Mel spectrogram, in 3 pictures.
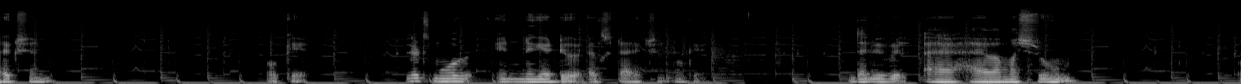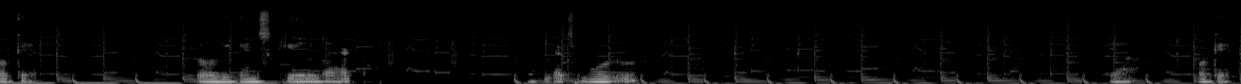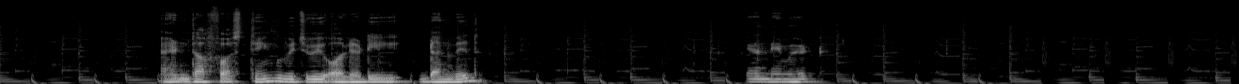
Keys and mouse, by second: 5.3 g, 7.1 ctrl+Tab, 7.8 middle click, 7.9-9.2 drag, 9.2 middle click, 9.3-10.3 drag, 10.3 middle click, 10.3-12.0 drag, 12.0-13.4 middle drag, 13.4-13.8 drag, 13.8-17.0 middle drag, 14.6 KP_7, 16.5 s, 17.0-21.3 drag, 17.5 KP_1, 18.1 g, 23.8 g, 26.2 ctrl+s, 27.9 middle click, 30.1 middle click, 31.8 middle click, 31.8 click, 32.2 click, 35.5 BackSpace, 36.4 o.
